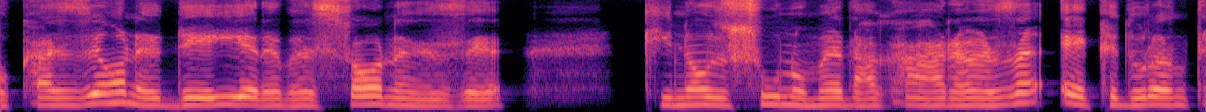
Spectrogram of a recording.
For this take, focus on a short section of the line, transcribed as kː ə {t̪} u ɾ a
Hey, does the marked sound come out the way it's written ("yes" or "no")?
no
